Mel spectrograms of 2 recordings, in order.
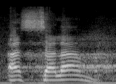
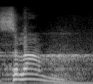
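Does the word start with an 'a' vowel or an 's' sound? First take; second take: a vowel; s sound. First: The word starts with a clear 'a' vowel. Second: The word starts directly with an 's' sound. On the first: The speaker calls it right. "huruf A di situ" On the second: The speaker calls it wrong. "bukan selam"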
